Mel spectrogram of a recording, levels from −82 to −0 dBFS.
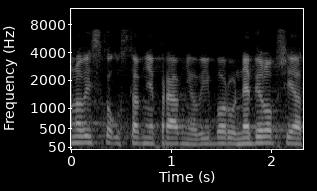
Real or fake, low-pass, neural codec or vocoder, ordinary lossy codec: real; 7.2 kHz; none; Opus, 32 kbps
